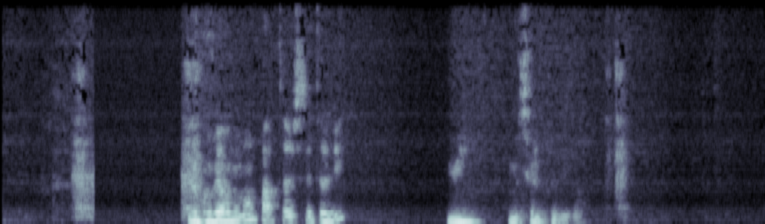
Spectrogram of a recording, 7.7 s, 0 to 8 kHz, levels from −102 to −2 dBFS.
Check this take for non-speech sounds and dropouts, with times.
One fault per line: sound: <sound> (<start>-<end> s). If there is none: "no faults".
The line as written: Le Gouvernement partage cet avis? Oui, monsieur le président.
no faults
